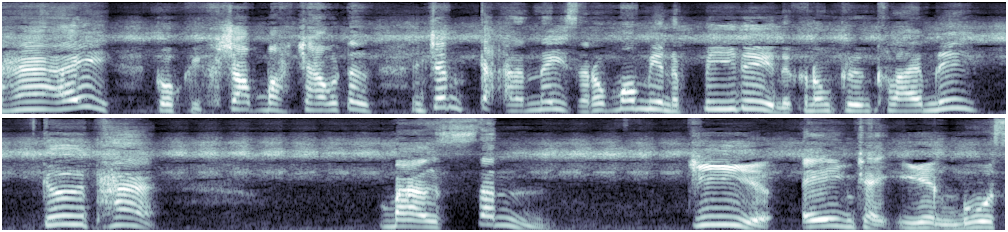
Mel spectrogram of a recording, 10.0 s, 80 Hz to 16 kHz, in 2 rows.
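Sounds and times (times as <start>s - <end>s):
man speaking: 0.0s - 5.9s, 6.9s - 7.8s, 8.4s - 10.0s
high-pitched insect chorus: 0.0s - 10.0s.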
